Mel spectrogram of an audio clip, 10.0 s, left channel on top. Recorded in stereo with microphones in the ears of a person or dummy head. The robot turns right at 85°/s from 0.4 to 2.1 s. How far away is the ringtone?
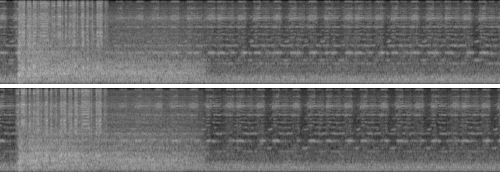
No ringtone in this recording.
